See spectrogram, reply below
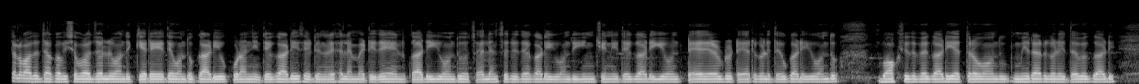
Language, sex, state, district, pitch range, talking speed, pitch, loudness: Kannada, male, Karnataka, Chamarajanagar, 120-125 Hz, 200 wpm, 120 Hz, -15 LUFS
